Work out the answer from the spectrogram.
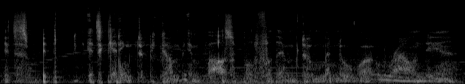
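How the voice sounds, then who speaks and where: A person whispering ASMR commentary while playing a game, breathy and unhurried, murmuring as if to themselves. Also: over music. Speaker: gamer narrating own play.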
